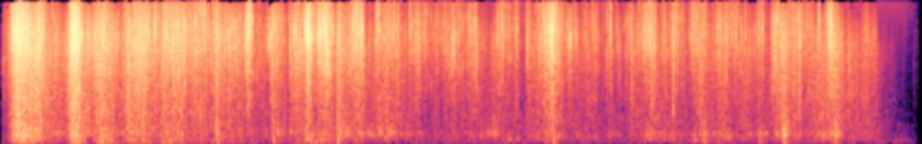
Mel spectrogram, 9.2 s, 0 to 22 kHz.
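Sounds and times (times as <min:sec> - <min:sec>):
household garbage bag tie: 0:00.0 - 0:08.9.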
